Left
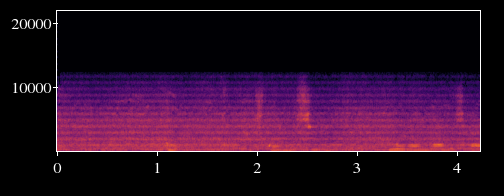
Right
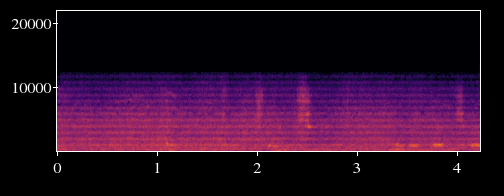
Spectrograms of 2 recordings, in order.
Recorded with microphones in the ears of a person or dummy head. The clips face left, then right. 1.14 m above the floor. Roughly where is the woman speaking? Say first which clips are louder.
Left 1 dB; centre.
